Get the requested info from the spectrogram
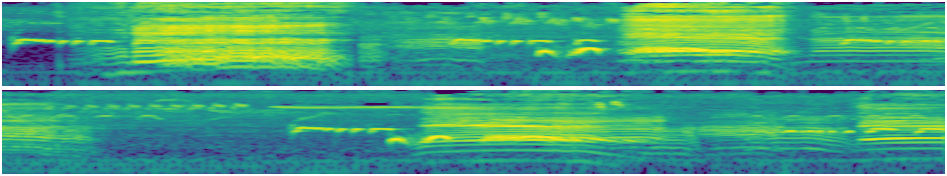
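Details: Cattle herd relaxing and grazing among oil palms; rough, loud bellowing moos in bursts, two pairs separated by a quieter pause, with faint bird calls mixed in.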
